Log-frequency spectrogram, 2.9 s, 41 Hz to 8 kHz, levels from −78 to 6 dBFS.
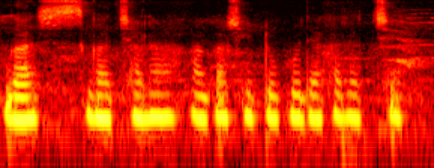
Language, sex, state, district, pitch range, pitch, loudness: Bengali, female, West Bengal, Alipurduar, 200-205 Hz, 205 Hz, -18 LUFS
